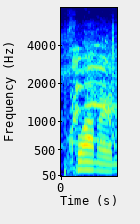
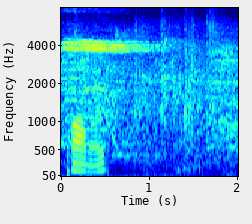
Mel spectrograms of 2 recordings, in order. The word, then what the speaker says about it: Plummer: It's Plummer, not Palmer.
